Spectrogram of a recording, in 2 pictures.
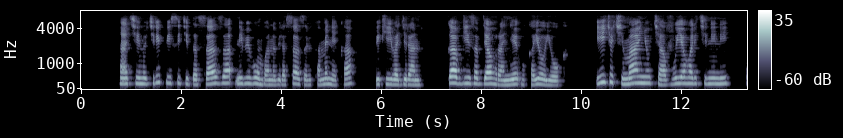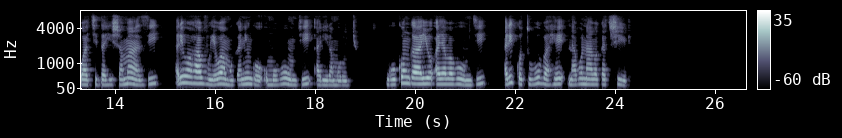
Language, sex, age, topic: Kinyarwanda, female, 25-35, education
